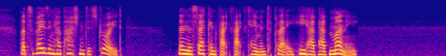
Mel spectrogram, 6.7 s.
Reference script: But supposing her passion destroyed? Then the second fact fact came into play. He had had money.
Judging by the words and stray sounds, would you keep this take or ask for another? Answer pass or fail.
pass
